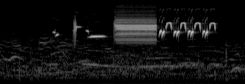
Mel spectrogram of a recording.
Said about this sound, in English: Wow! My bird can fly. Come back. Dot, can you help me? Sure, Ted. Come here, little bird.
